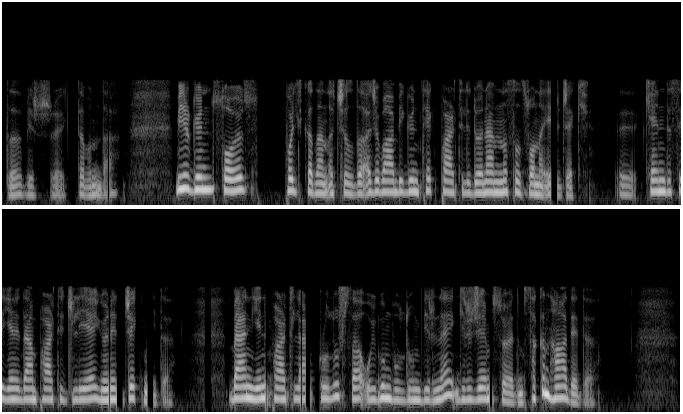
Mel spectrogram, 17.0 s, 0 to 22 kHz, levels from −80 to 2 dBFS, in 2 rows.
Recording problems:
high frequencies cut off; noticeable; nothing above 5.5 kHz
choppy; occasionally; 4% of the speech affected

